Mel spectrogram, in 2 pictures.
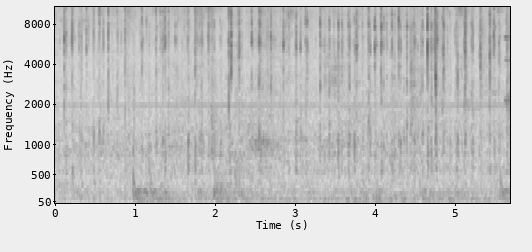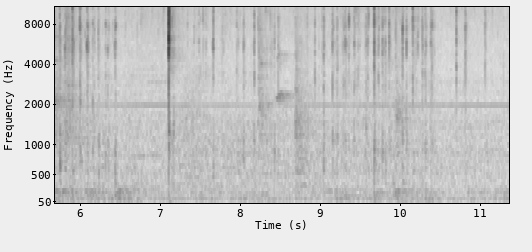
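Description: Typing on a laptop keyboard: a faint run of light, irregular key clicks, with one sharper click about seven seconds in.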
